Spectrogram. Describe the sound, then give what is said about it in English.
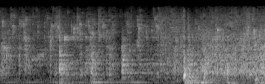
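Steady, loud crackling sizzle of fries frying in hot oil after the fryer basket is dropped in, a dense hiss with rapid popping and bubbling throughout, rising slightly in intensity near the end. “Once they're evenly spread, drop the basket down into the oil.”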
